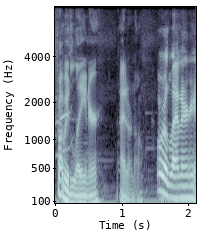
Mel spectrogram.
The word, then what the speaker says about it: Lehner: It's probably Lehner. I don't know. Or Leonard, yeah. Leonard, yeah. The H. It's like Lehrer, McNeil Lehrer. Oh yeah. You don't pronounce the H.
